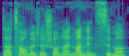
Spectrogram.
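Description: A man reading a humorous story aloud in a measured, unhurried way. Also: a little high, fairly bright tone. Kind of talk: storytelling narration.

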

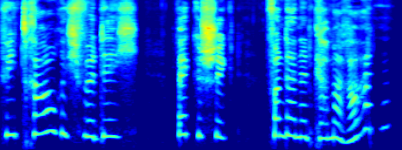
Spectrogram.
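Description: A woman reading a story aloud, voicing a kind young girl who gently soothes and coaxes. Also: very high-pitched, big pitch swings, unhurried, no room sound, studio quality, pitched above the performer's own voice, full character voice. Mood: soothing. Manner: soft, soothing, coaxing.

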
